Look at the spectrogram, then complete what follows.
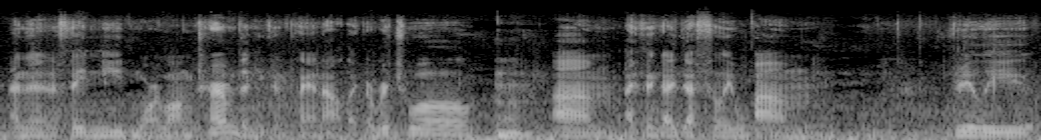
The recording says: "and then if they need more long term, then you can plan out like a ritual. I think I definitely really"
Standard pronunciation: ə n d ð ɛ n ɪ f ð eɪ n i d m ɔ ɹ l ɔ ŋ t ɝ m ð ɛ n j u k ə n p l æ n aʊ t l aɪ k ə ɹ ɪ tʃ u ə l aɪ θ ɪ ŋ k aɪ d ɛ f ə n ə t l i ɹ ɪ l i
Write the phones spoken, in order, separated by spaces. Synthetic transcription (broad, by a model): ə n ð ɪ n ɪ f ð eɪ n i d m ɔ ɹ l ɔ ŋ t ɝ m ð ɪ n j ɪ k ə n p l æ n aʊ t l aɪ k ə ɹ ɪ tʃ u ə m aɪ θ ɪ ŋ k aɪ d ɛ f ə n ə t l i ɹ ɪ l i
